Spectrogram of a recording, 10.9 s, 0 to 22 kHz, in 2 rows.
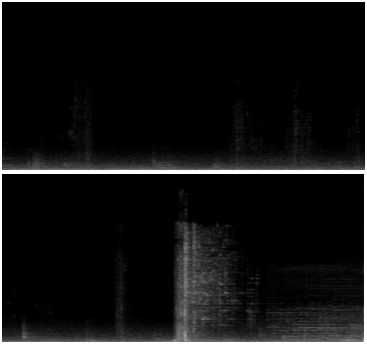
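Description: A glass smashes against a wall in the fantasy video game Dragon Age 2, a bright, crashing shatter bursting out over a steady bed of game ambience and background noise.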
